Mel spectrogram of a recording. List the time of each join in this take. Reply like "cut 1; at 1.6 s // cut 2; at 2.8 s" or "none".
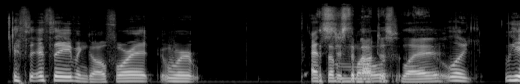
none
